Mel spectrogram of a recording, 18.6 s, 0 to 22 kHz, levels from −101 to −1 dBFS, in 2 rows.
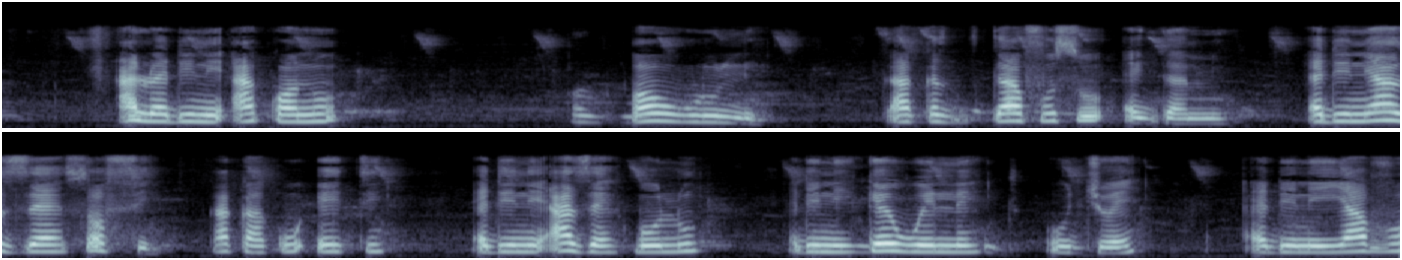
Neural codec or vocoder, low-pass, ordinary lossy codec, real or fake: none; 9.9 kHz; AAC, 64 kbps; real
